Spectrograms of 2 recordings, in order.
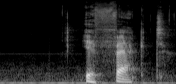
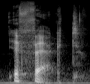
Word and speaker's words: effect: an E, it actually sounds more like a short I. I. Try to repeat the sound after me. I. I. Now let's try the whole word. Please repeat after me. T. Ect. Fect. Effect.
